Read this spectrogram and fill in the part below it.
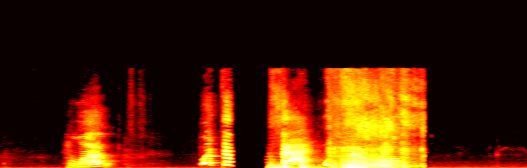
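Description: An elderly woman exclaims loudly close by.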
